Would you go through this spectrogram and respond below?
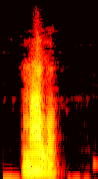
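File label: "malo" Bosnian, male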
